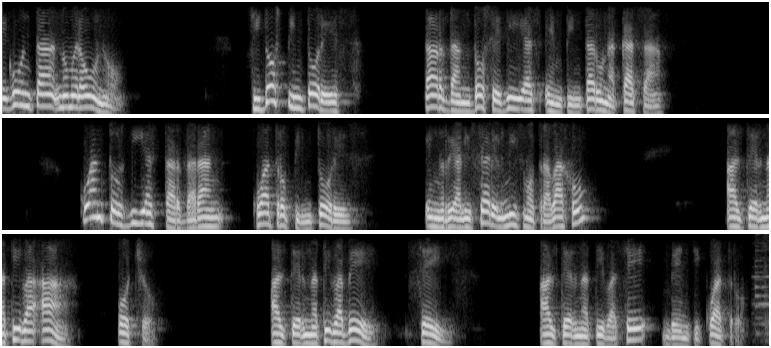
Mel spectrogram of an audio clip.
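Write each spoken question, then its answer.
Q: Si dos pintores tardan 12 días en pintar una casa, ¿cuántos días tardarán cuatro pintores en realizar el mismo trabajo?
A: B: 6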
